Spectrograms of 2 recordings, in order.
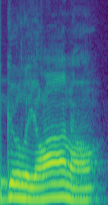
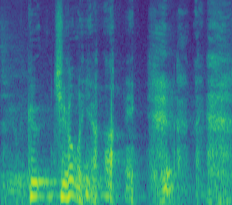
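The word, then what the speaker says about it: Giuliani: involved in all this Rudy guliano I'm not pronouncing the name I didn't pronounce I just juliani there you go he was the mayor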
